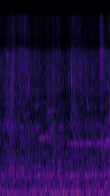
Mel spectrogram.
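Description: Faint, soft stirring of mashed potatoes and margarine with a spoon in a stainless steel bowl, over a steady low room hum.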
